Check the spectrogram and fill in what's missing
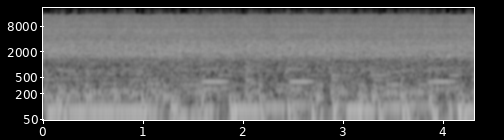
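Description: Garlic and onions frying in a pan for stuffed Italian-style eggplant filling give a dense, steady sizzle with faint scraping of stirring underneath, close and constant with no one speaking.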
